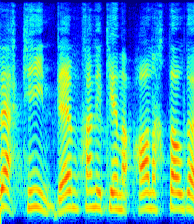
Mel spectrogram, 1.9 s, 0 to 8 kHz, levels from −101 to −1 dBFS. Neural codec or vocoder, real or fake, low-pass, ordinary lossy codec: codec, 16 kHz, 1 kbps, FunCodec, trained on Chinese and English, 50 frames a second; fake; none; none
